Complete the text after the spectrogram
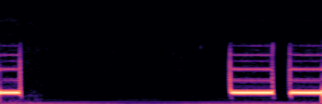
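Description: A telephone rings in short electronic bursts at the start of a song: a brief tone at the start, then after a pause two clear rings in quick succession, loud with no one talking.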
